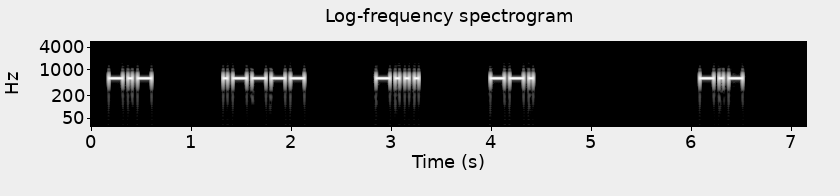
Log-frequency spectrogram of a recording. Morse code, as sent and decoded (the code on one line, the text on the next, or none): -.- .---- -... --. / -.-
K1BG K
